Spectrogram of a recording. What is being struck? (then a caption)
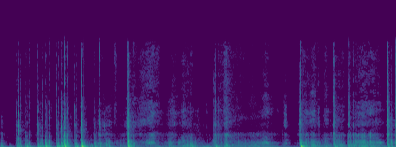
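Printed cardboard box. Short nails scratch and tap the glittery front of a medium printed cardboard bath set box. Soft, dry scratching runs underneath a scatter of sharp, quick taps, with a few louder knocks standing out. Each tap dies away almost instantly, leaving a low, muffled papery texture.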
